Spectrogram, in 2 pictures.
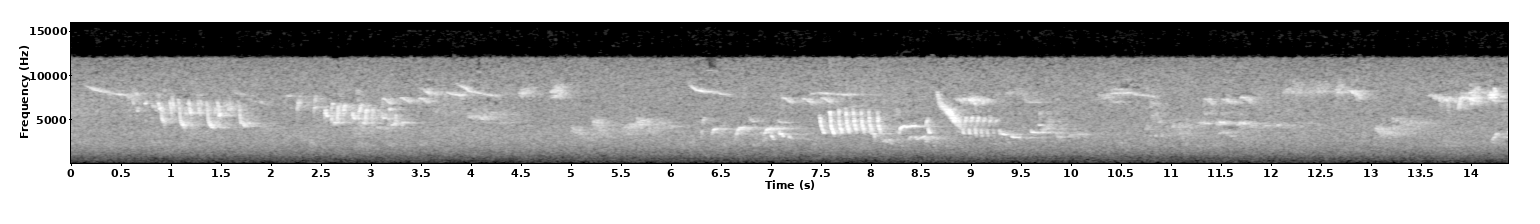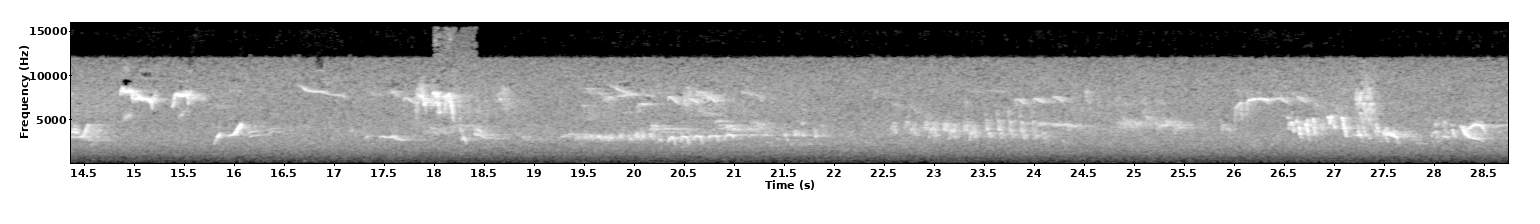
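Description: Small birds chirping and trilling, many short high calls one after another, over a faint steady background hiss.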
